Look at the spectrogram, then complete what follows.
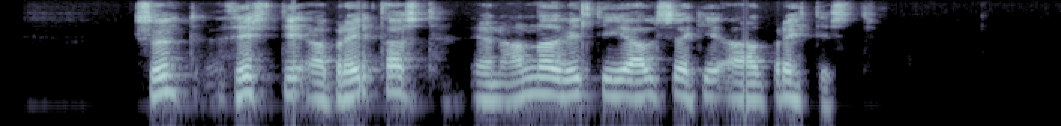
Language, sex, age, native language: Icelandic, male, 50-59, Icelandic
